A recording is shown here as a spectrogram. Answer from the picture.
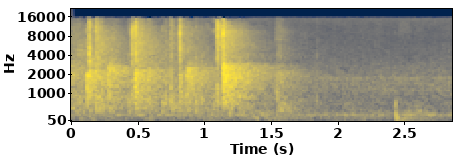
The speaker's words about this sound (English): Questions? Oh, clapping. Clapping first.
